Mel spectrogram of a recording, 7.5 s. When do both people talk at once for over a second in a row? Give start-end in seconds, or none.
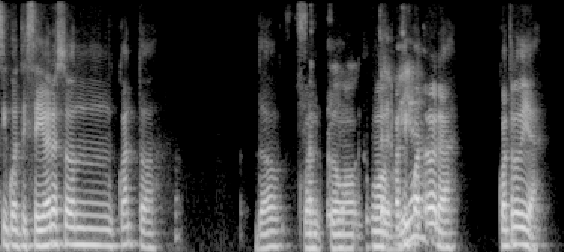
4.0-5.7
